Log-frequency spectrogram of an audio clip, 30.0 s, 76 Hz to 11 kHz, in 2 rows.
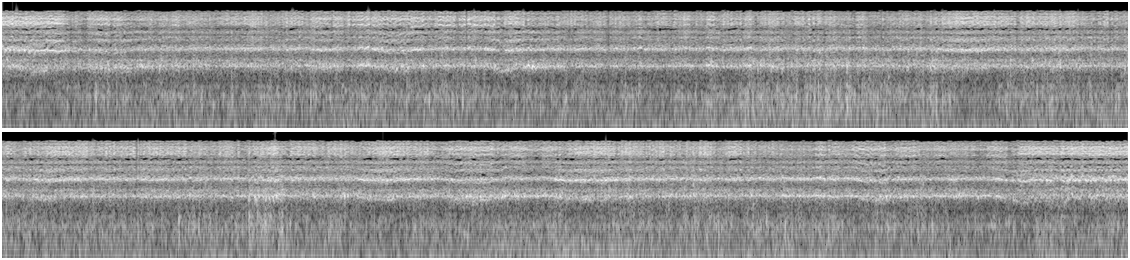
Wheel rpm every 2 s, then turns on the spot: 200, 230, 230, 230, 230, 230, 230, 230, 230, 230, 230, 220, 230, 230, 210.
none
